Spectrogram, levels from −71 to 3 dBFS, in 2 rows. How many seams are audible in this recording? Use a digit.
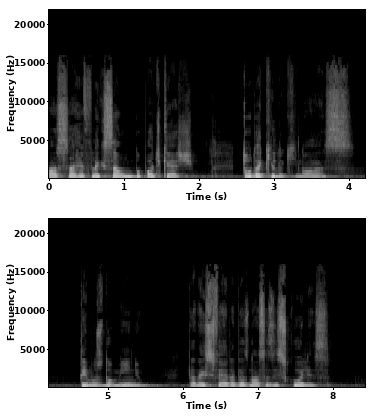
1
